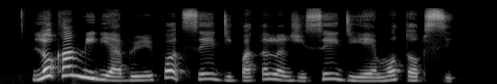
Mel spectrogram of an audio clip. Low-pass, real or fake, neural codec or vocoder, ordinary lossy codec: 14.4 kHz; fake; autoencoder, 48 kHz, 32 numbers a frame, DAC-VAE, trained on Japanese speech; none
